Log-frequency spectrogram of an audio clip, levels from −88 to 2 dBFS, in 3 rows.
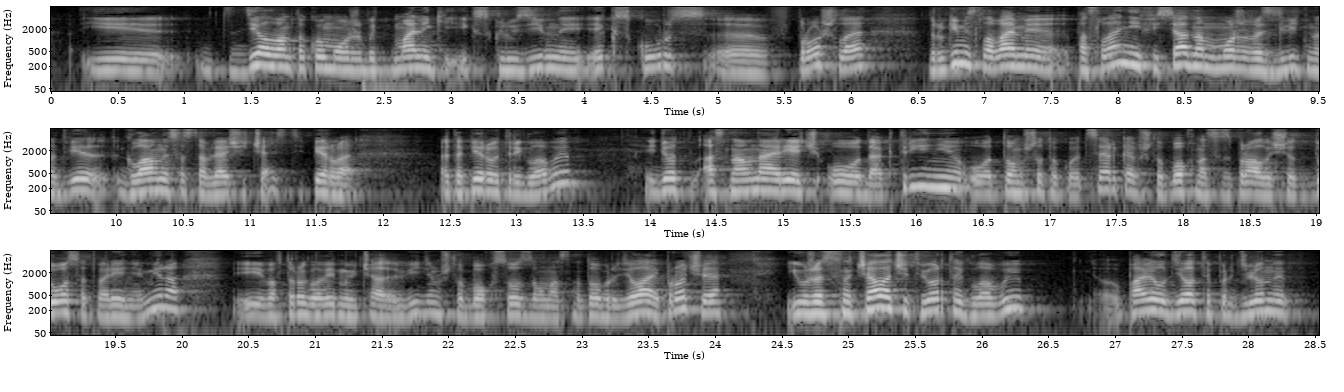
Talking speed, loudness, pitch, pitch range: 145 wpm, -26 LUFS, 165 Hz, 145-185 Hz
